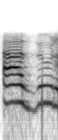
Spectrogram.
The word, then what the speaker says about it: Azulai: Azulai. – How do you say your name? – A-Z-U-L-A-I.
